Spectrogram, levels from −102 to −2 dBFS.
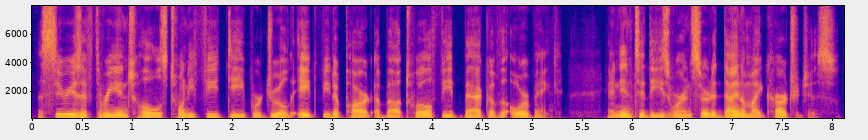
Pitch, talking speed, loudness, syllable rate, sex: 130 Hz, 215 wpm, -17 LUFS, 6.4 syllables/s, male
